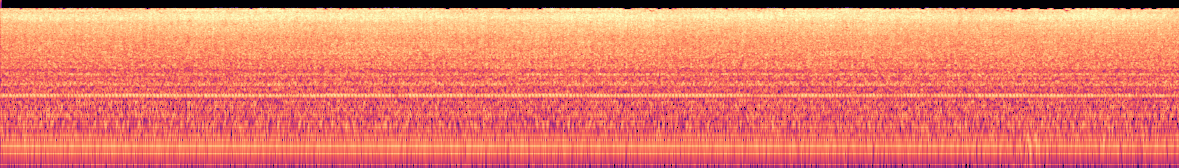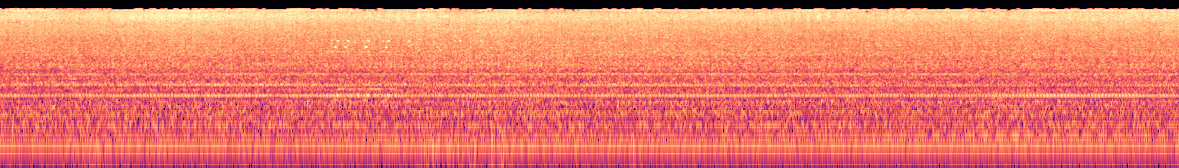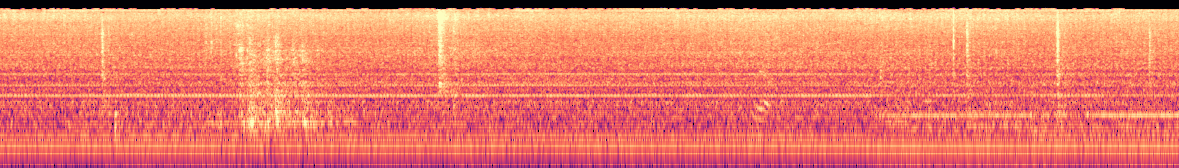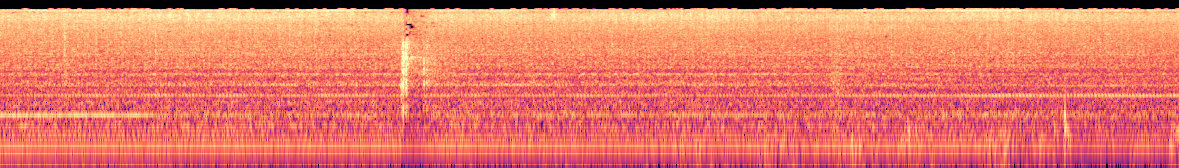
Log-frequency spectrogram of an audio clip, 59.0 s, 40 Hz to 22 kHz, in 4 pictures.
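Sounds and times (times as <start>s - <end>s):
tractor engine running: 0.0s - 58.9s
steady high hum: 16.8s - 22.9s.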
